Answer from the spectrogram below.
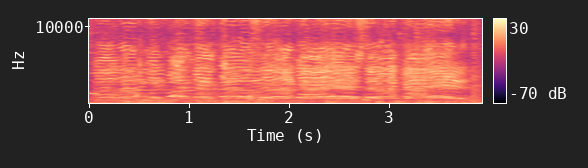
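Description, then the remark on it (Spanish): Hundreds of women chanting and shouting together at a street march through the capital of Colima, protesting femicides and insecurity; a continuous loud roar of many voices with rhythmic surges, with no single voice standing out. “En Colima, cientos de mujeres de colectivos, así como otras que no pertenecen a los mismos, salieron y tomaron las calles de la capital para protestar por los feminicidios, por la inseguridad”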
